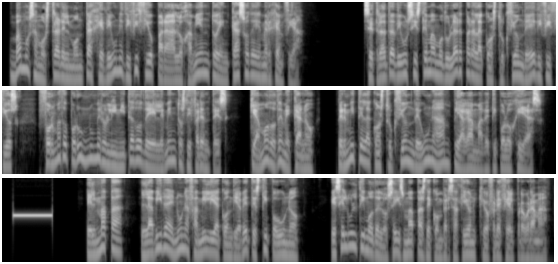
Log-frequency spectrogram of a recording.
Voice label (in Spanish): narración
